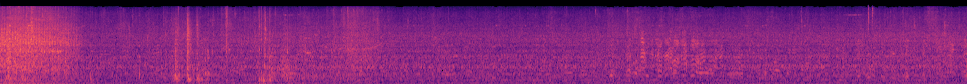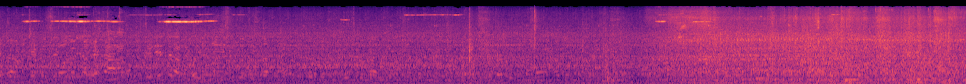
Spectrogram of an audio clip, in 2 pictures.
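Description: A diesel truck engine rumbles at low revs as the truck crawls down a rocky slope.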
